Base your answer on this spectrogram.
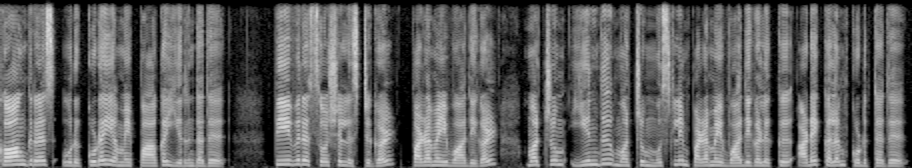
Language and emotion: Tamil, neutral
